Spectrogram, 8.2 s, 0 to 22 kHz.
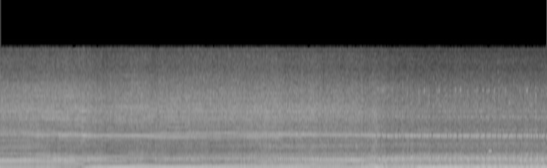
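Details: Glow engine on SIG Kadet LT-40 during break-in, restrained on ground, needle valve at about 1⅓ turns, possibly slightly lean at idle: high clean scream dropping smoothly to lower throttle, no sag or surge; normal running.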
